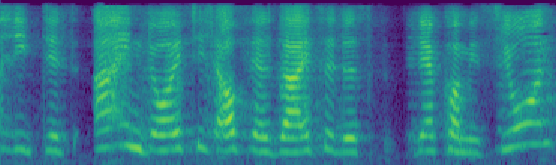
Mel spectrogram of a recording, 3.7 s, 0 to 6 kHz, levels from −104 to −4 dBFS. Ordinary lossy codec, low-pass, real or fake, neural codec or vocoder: AAC, 24 kbps; 5.4 kHz; fake; codec, 16 kHz, about 1 kbps, DyCAST, with the encoder's durations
